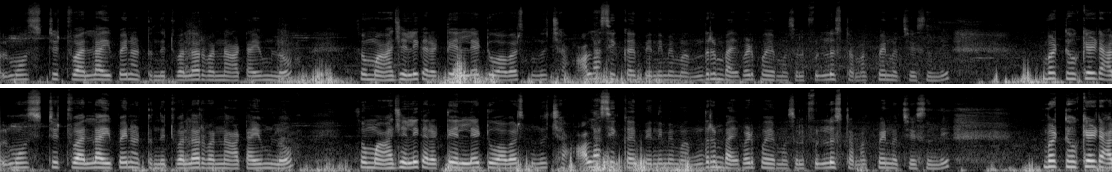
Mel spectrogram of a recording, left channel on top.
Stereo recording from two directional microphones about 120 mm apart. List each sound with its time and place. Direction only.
0.0 s speech: 30° right (ahead or behind)
3.6 s speech: 25° right (ahead or behind)
8.2 s speech: 55° right (ahead or behind)
10.4 s speech: 50° right (ahead or behind)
